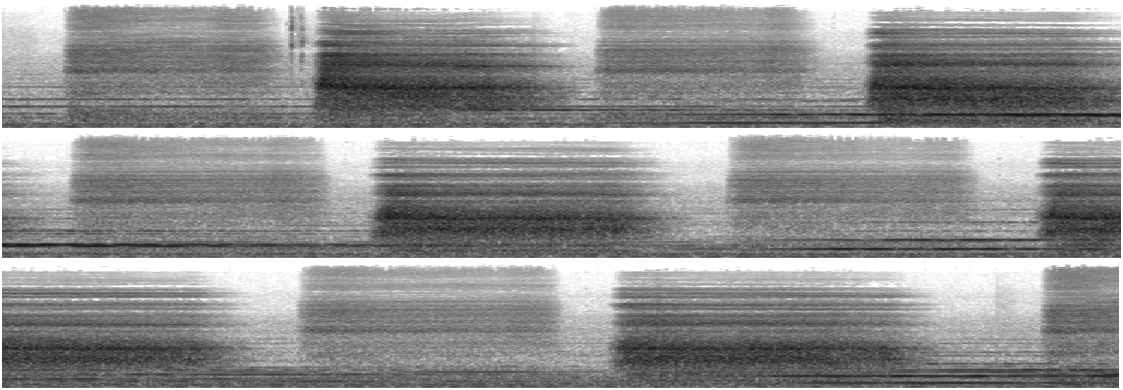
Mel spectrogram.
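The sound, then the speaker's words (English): Slow breathing, drawing air in through the nose and releasing it through the mouth: about five long, loud, breathy exhales, each separated by quieter inhales, in a steady unhurried rhythm over a soft sustained tonal background. “Now switch the breath in through the nose and out through the mouth.”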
